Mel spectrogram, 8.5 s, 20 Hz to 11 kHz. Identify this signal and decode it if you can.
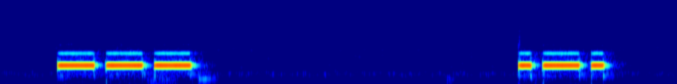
Morse code, heard as a keyed tone, about 8 wpm, 650 Hz. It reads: O R
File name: jh8cbh / 2025cw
